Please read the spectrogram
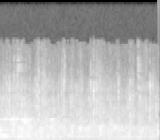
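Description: Congregation applauding in praise, over soft background music holding a steady chord.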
